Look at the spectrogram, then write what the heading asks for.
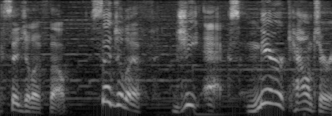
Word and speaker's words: Sigilyph: and win the game and sigoulif however you want to pronounce it i guess there's alternate pronunciations for that i like sigilyph though sedulif gx mirror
